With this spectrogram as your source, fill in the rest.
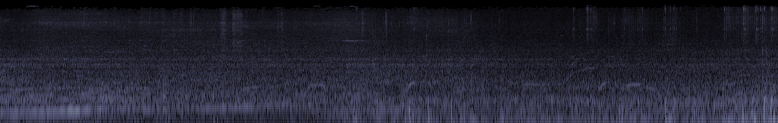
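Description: Tyres rumble over the road surface.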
